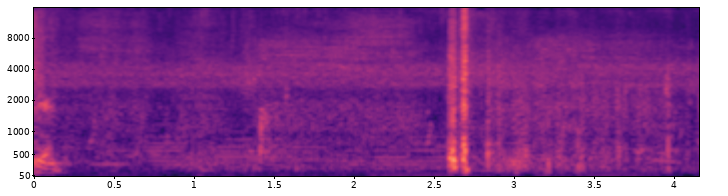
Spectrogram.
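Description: A quiet outdoor background with a faint humming tone early on, and one sharp click about two and a half seconds in.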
